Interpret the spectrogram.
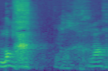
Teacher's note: the sound at the bottom of the mouth it's like a g but aspirated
